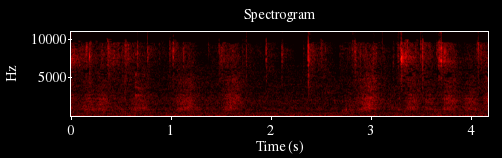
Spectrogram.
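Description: A cloth rubbing over a leather sofa in repeated wiping strokes, about two a second, over a steady low rumble.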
